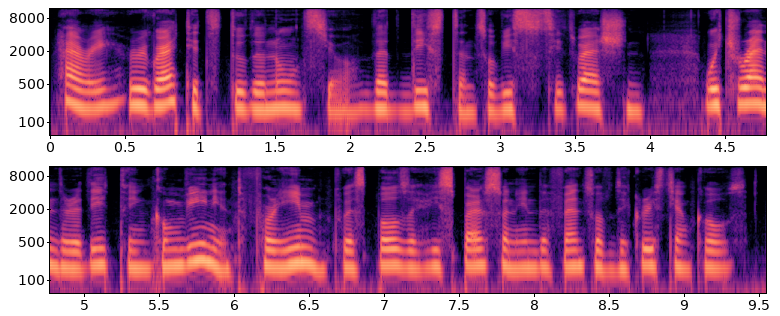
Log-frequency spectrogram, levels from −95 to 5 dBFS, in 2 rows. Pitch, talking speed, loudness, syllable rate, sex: 180 Hz, 165 wpm, -21 LUFS, 5.2 syllables/s, female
